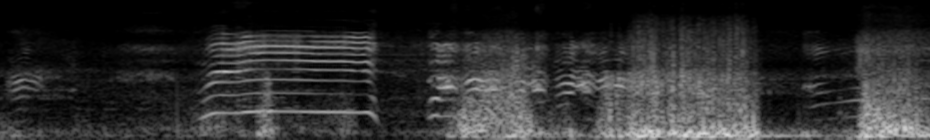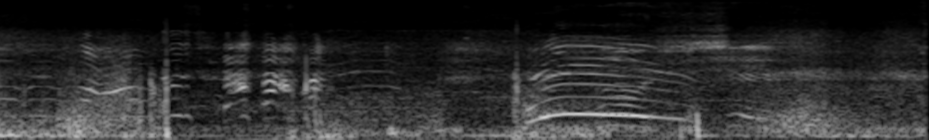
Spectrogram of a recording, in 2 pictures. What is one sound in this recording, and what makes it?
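A boy screams close by.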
